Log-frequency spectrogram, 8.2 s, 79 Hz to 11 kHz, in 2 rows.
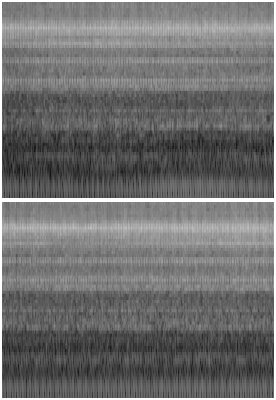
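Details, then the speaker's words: Skoda Octavia A5, engine idling, noise appearing about a minute after start: faint repeating rubbing scrape, roughly three a second, over even idle; source in engine bay unknown, performance unaffected. "Ну не знаю Был слышно не был такой звук как что-то трёт кык кык кык кык что-то в этом роде если есть У кого какие догадки Говорите пожалуйста"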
